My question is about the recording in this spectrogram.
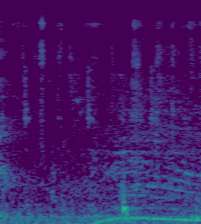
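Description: Faint rustle of journal pages being turned by hand. About a second in, a low drawn-out hum starts, rises briefly and then holds steady.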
